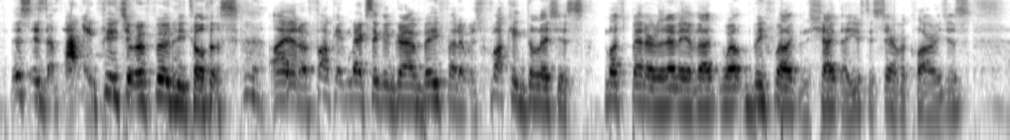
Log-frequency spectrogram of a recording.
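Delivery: hammed-up London chef, swearing; bad London accent. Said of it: "that was a really shit London accent".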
